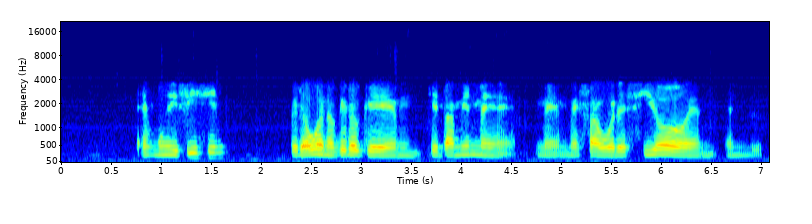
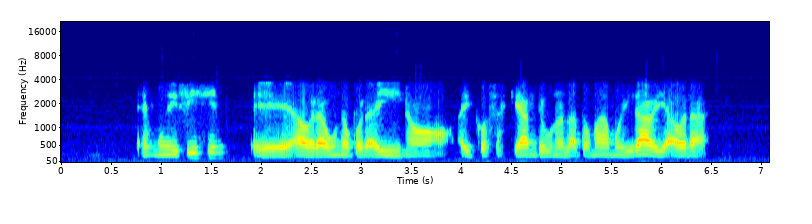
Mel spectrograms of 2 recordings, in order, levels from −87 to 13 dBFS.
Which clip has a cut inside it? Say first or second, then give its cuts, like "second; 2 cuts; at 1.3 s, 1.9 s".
second; 1 cut; at 1.8 s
